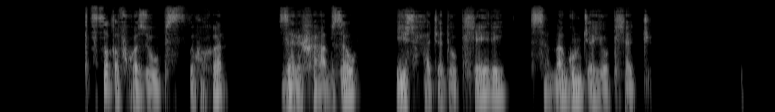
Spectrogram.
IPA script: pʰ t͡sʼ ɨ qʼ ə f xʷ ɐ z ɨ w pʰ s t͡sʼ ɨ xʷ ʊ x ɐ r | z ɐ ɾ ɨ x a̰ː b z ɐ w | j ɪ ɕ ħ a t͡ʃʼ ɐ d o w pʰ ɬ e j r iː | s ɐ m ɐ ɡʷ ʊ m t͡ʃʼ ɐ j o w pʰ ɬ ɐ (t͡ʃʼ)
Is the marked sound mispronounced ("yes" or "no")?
no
